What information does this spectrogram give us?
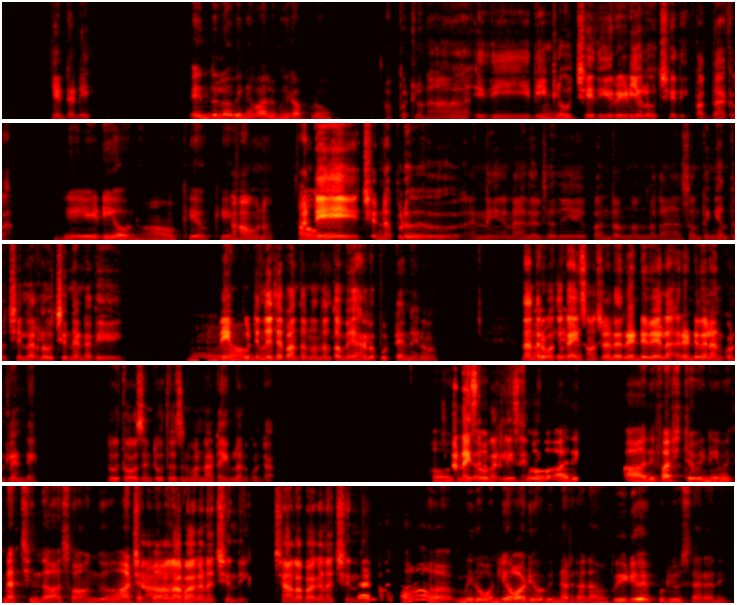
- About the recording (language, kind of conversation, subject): Telugu, podcast, మీకు గుర్తున్న మొదటి సంగీత జ్ఞాపకం ఏది, అది మీపై ఎలా ప్రభావం చూపింది?
- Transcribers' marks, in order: tapping; in English: "సంథింగ్"; giggle; in English: "టూ తౌసండ్ టూ తౌసండ్ వన్"; in English: "రిలీజ్"; in English: "సో"; in English: "ఫస్ట్"; in English: "ఓన్లీ ఆడియో"; in English: "వీడియో"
